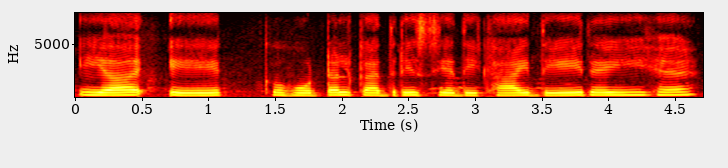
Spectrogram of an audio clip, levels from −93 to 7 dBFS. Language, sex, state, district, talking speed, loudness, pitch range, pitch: Hindi, female, Jharkhand, Palamu, 115 wpm, -17 LUFS, 220-240 Hz, 235 Hz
